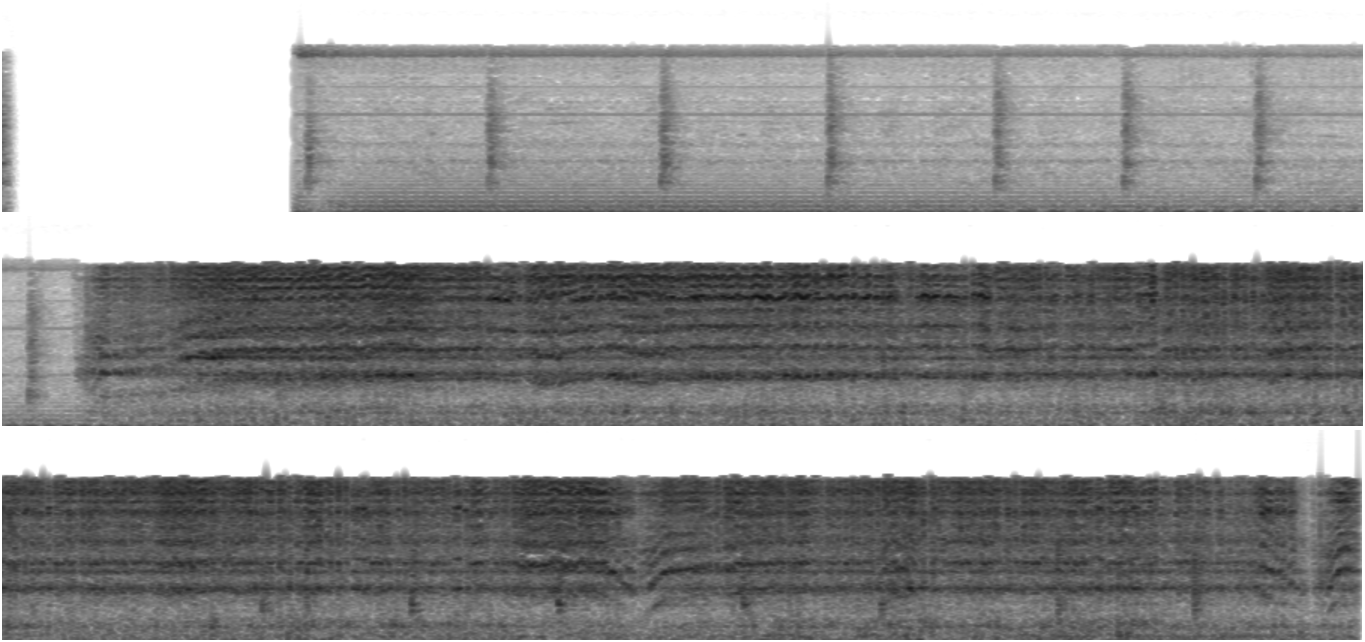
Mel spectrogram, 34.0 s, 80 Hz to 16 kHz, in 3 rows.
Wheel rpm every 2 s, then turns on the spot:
0, 0, 0, 0, 0, 0, 100, 210, 220, 230, 230, 240, 230, 230, 190, 230, 210.
none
